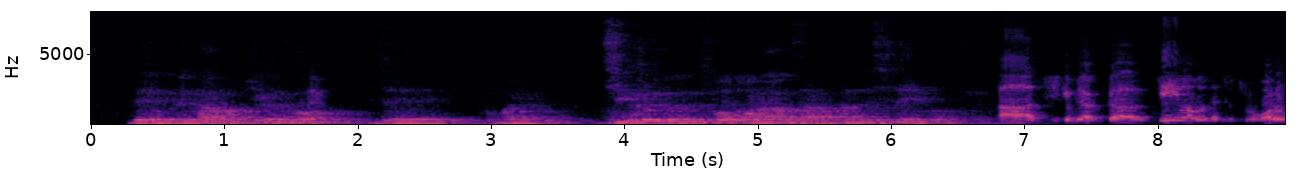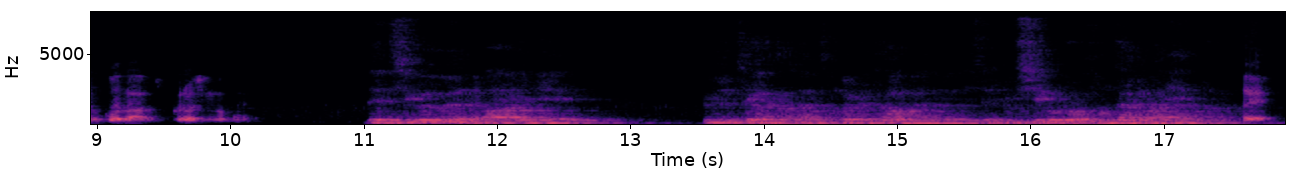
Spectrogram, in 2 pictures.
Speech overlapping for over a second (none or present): none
